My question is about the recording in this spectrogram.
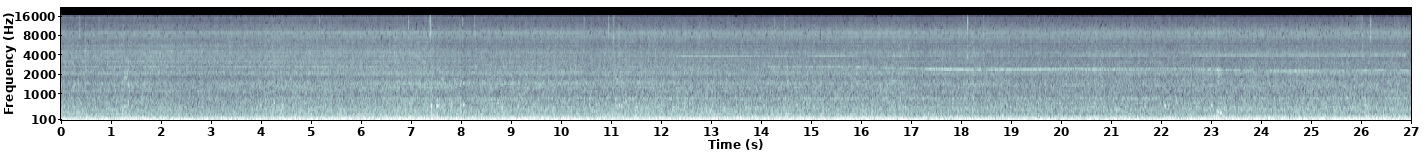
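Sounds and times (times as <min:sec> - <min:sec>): engine and airflow rumble: 0:00.0 - 0:27.0.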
